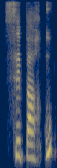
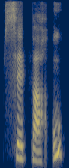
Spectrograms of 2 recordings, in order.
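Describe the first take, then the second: First: Lively question. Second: Said slowly and evenly for learners; slow repeat. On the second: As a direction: stretch it out calmly. (lentement, pour répéter) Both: Shown as a demonstration. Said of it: "phrase modelled twice".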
